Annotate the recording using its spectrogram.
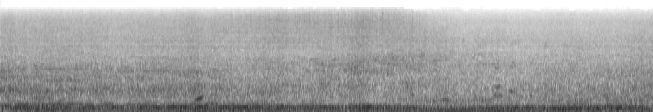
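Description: Busy city traffic passing close by: cars, vans and a motor scooter driving over cobblestones, a steady noise of engines and tyres with engine notes rising and falling as vehicles pull through.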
